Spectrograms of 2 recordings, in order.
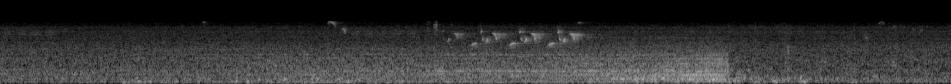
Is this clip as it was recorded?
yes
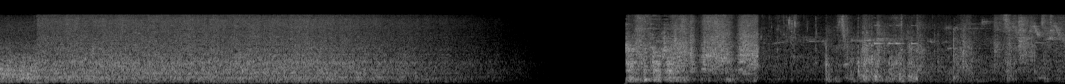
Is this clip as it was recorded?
yes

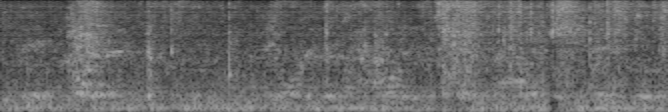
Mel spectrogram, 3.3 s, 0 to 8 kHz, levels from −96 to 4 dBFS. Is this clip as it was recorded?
no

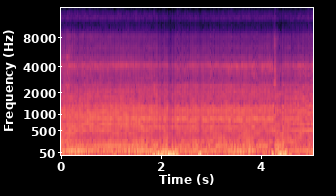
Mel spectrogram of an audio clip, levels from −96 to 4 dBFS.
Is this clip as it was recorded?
no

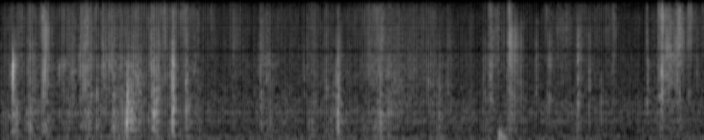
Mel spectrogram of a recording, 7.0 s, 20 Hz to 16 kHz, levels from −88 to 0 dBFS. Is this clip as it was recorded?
no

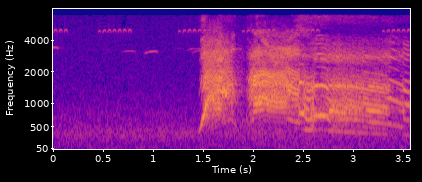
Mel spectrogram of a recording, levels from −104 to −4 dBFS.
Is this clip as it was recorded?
yes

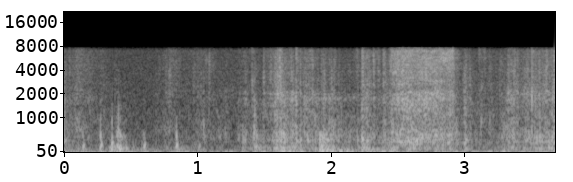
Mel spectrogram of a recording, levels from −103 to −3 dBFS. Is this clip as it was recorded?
no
